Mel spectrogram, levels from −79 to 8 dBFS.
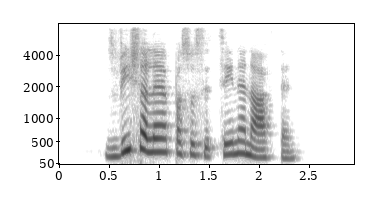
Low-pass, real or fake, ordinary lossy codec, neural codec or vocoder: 7.2 kHz; fake; none; codec, 16 kHz, 0.5 kbps, X-Codec, WavLM features, trained on Multilingual LibriSpeech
